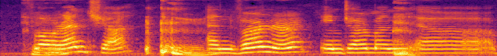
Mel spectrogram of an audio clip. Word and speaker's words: Werner: We combine it from my name, Florentia, and Werner in German. Werner, actually it is pronounced silent V for W in Germany.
